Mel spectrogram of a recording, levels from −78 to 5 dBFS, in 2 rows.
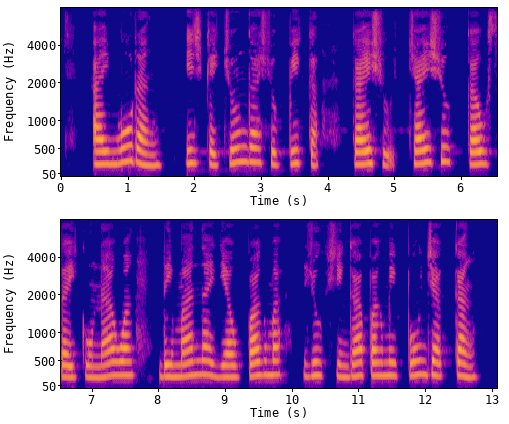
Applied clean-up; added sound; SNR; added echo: none; none; none; none.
